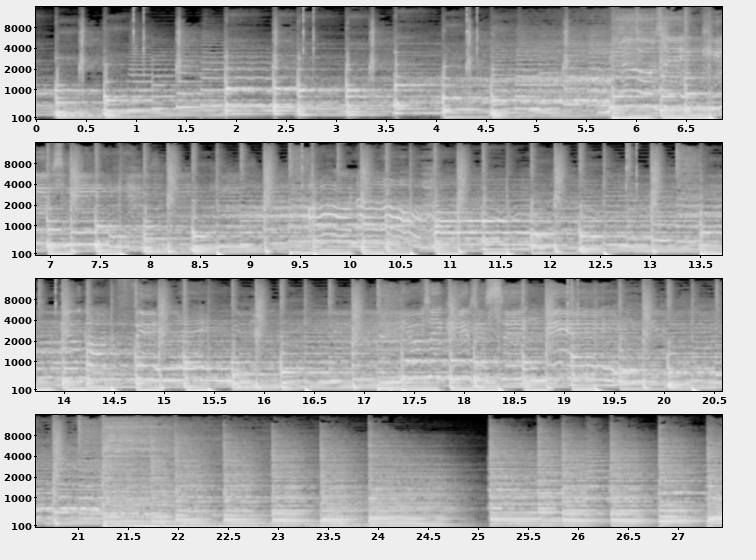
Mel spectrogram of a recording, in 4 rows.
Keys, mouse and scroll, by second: 2.8 click, 4.4 click, 6.3 KP_0, 8.8 q, 14.0-17.9 drag, 18.8 q.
